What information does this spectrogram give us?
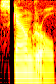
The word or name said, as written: scoundrel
